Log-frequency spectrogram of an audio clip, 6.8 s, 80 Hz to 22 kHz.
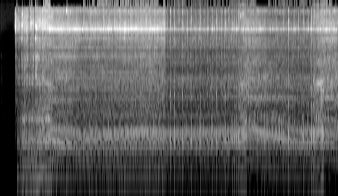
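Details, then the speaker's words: Jonsereds 70E vintage chainsaw after a major cleaning and fitting an unknown cooling fan, run without its top cover. Crisp two-stroke buzz revs up and drops back cleanly; runs fine, smoking from oil put down the cylinder. "look at that she's a runner she's smoking because I put some oil down the cylinder when I first got it"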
